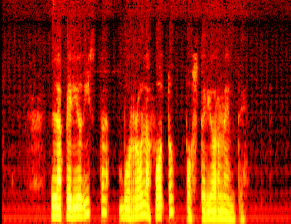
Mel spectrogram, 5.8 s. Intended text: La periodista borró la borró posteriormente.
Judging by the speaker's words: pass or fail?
fail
